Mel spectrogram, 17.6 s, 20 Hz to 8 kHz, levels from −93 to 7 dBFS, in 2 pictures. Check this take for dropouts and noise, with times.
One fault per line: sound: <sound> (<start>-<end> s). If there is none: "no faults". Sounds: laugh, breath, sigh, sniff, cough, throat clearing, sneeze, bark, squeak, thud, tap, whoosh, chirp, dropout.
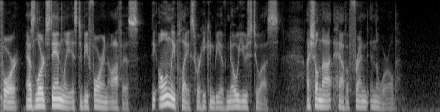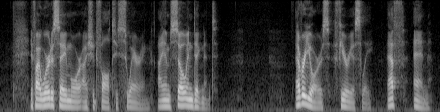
no faults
